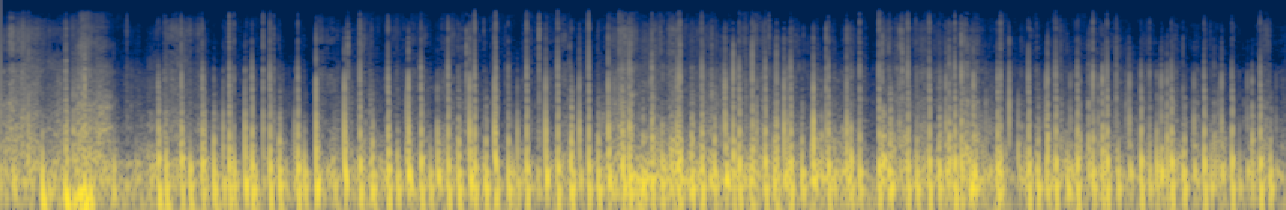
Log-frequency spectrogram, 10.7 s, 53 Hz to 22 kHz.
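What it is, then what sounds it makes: Polymer banknote. A plastic polymer £20 banknote is held flat and flicked, tapped and snapped taut with long nails. Rapid, dry clicks and crisp snaps follow one another steadily, each dying away almost at once, with a dull, low-heavy body. A rustling, crackly burst near the start is louder than the rest.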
